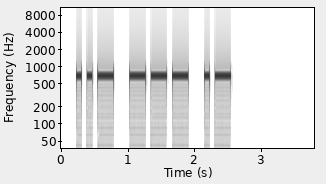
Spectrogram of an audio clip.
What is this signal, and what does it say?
Morse code, heard as a keyed tone, about 15 wpm, 700 Hz. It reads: UOA
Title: USA Call Sign Postfixes - 3 Letters 15wpm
